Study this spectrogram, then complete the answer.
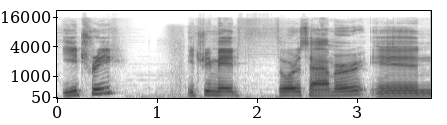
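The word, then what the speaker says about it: Eitri: congrats uh and thank you dude oh it's pronounced e tree ichiri made thor's hammer in norse mythos and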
